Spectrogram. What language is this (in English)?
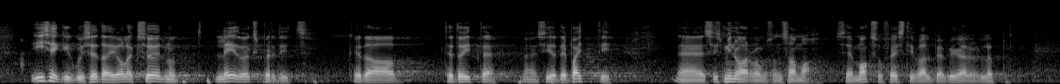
Estonian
